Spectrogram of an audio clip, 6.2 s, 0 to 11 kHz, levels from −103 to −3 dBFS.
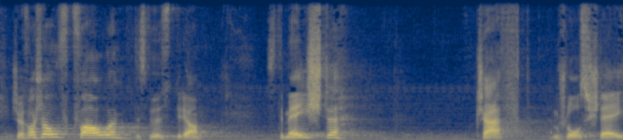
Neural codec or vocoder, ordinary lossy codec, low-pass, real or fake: none; none; none; real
